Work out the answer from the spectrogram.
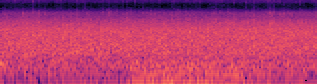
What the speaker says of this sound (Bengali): খুব জোর বৃষ্টি হচ্ছে টিনের উপরে।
